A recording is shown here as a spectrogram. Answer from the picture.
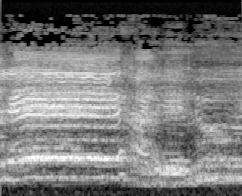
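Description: A crowd of schoolgirls singing together in unison, holding one long note and moving to a new note just past a second in.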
